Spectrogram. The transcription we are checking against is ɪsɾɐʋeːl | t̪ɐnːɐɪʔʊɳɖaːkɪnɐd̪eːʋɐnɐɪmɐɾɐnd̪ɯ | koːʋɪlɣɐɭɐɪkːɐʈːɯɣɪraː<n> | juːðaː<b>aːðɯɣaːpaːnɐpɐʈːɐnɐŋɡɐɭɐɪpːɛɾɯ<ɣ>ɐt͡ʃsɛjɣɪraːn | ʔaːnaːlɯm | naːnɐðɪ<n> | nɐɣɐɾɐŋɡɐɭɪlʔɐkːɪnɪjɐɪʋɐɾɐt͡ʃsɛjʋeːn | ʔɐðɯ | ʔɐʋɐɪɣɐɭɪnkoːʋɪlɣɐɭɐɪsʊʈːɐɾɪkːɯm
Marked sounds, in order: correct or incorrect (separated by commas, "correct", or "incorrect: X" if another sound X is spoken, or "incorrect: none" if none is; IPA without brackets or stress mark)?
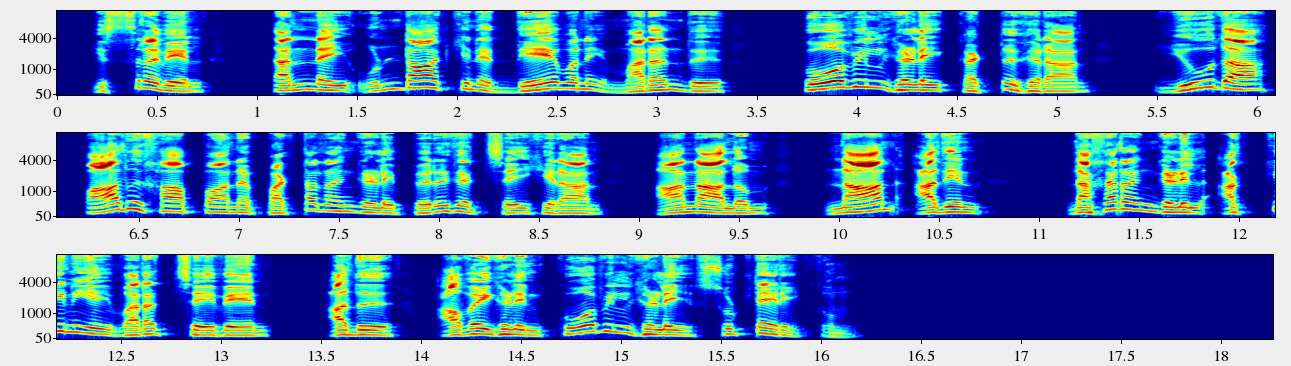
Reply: correct, incorrect: p, correct, correct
